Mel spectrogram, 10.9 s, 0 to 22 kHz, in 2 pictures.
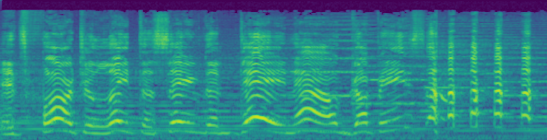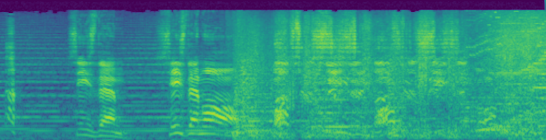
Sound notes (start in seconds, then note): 4.0 laughing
